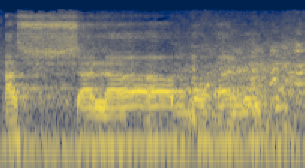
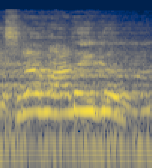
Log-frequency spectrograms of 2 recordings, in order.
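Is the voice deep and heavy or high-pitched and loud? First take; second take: deep; high-pitched. First: It is said in an enlarged, deep, heavy voice. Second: It is said loudly at a high pitch. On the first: It is the greeting style of a preacher. "ceramah suaranya digede-gedeke" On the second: It is the greeting style used among friends in Arabia. "pakai nada tinggi, suara lantang"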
